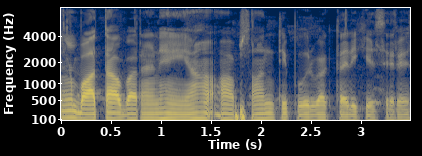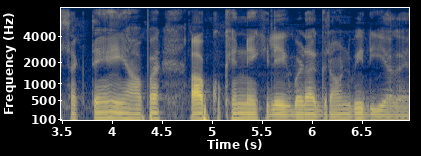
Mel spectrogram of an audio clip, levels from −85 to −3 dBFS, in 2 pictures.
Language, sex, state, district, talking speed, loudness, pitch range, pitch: Hindi, male, Maharashtra, Solapur, 205 wpm, -23 LUFS, 95-105 Hz, 100 Hz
